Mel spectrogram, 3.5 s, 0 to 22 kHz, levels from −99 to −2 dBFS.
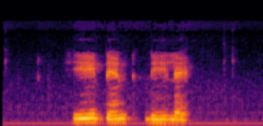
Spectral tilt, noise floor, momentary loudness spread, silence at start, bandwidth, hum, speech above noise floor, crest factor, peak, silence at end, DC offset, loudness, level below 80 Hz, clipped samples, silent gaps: -8.5 dB/octave; -50 dBFS; 10 LU; 0.95 s; 4.3 kHz; none; 32 dB; 18 dB; -4 dBFS; 1 s; under 0.1%; -19 LUFS; -48 dBFS; under 0.1%; none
